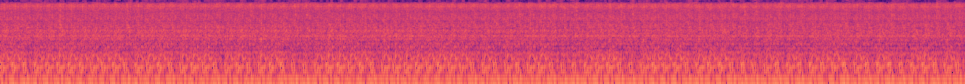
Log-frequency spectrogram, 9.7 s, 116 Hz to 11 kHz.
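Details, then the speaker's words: 1970 Ford Falcon, freshly budget-rebuilt 5.0 V8, cold, on open shorty headers, cold oil pressure about 70–80. Steady, even low rumble with a smooth regular beat, no knocks or ticks; starts easily, no weird noises, healthy idle. "thing runs and dry well runs starts up pretty easy which is good the motor's not making any weird noises"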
